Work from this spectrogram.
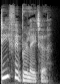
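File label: "defibrillator", British English, dictionary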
